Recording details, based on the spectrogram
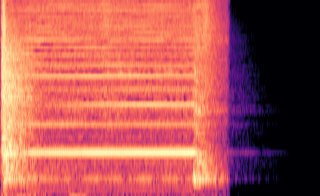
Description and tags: hydraulic lift, varying pitches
